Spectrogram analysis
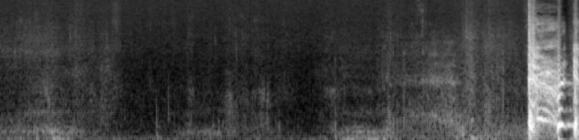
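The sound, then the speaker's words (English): A few seconds of quiet shuffling and faint movement give way to a sudden loud burst of coughing, two or three harsh coughs in quick succession right at the end. “While you're writing that down, I can cough.”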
